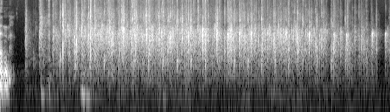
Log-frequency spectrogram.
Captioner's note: applause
